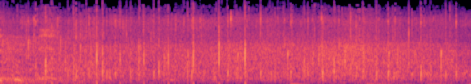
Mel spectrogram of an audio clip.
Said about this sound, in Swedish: Stort tack för att ni har lyssnat. En applåd för er också, tycker jag.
